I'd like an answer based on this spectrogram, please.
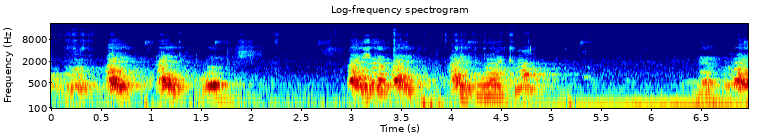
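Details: Huge black Great Dane, recorded 10/08/2022, giving deep chesty barks in clustered bursts of two to three, with pauses between groups; human voices talk over and around the barking, and a low steady hum runs underneath.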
